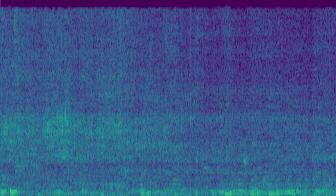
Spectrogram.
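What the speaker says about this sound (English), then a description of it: "You can grab the faucet" Water runs steadily from a tap nearby, a continuous splashing gush with no voices.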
